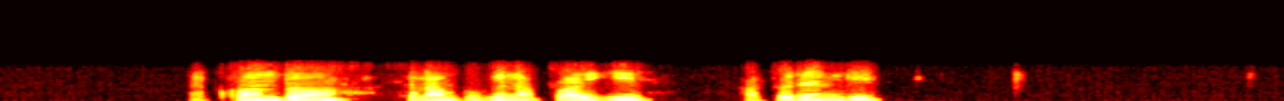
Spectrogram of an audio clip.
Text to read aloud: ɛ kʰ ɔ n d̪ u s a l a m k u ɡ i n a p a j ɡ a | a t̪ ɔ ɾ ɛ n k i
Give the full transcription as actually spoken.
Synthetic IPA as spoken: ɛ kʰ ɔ n d̪ ɔ s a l a m k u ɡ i n a p a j ɡ i | a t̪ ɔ ɾ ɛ n ɡ i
